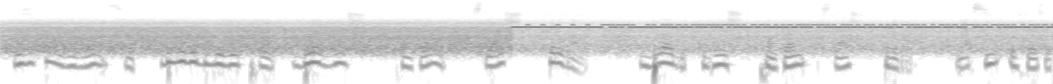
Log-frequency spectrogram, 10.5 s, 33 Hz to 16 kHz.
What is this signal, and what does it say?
RTTY (50 baud, 450 Hz shift), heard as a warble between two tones, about 2350 Hz centre, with radio static and speech in French. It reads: 6044 8124 6712 7232 …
